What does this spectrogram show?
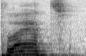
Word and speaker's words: plait: is a plat count the word plant is Australian much like the techniques and materials kangaroo used in whip making and plat rhymes with hat and it refers to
